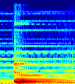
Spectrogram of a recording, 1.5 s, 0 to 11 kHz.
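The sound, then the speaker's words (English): A clock chime strikes once at 7 o'clock, a clear metallic bell tone that rings out and hangs in the air, slowly fading with a rich, sustained resonance. No voices are heard. “Yeah, I'm gonna have to wait for the clock. Y'all hold up, because it's gonna gong.”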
